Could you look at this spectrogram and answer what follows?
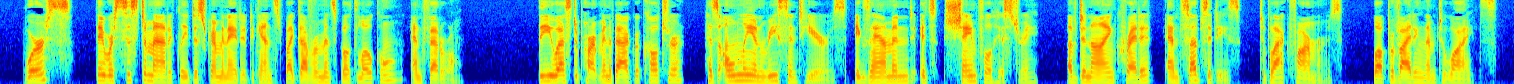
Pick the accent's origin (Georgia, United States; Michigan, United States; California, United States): California, United States; Los Angeles; The Los Angeles Times, my hometown newspaper, published its electoral endorsements.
